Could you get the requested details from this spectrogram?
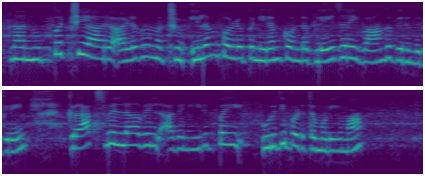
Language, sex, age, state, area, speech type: Tamil, female, 18-30, Tamil Nadu, urban, read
